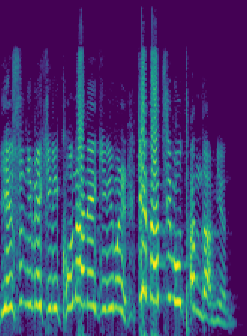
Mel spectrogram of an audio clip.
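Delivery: fiery sermon delivery; full-force preaching. Acted. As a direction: preach it hard to the congregation.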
